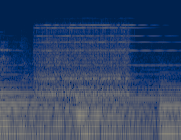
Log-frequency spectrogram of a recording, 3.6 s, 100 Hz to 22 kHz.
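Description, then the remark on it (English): A telephone bell at the Berkeley police department rings in one sustained, bright burst lasting about two seconds, over a steady low musical drone that continues after the ringing stops. “Over the next 19 days, Berkeley's PD phones were ringing off the hook, all with tips on who had taken Christine.”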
